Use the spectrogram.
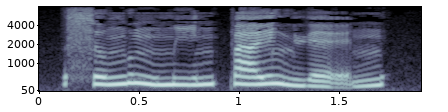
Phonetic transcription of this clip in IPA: s ɤ˧˥ ŋ ʊ˥˩ ŋ m i˧˥ n p a˧˥ ɪ̯ l ɥ ɛ̰˨˩˦ n

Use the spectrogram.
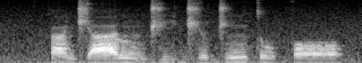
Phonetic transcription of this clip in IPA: k ã˧ d͡ʒ aː˨˦ l ũ˧ d͡ʒ i˦ d͡ʒ ə˨ d͡ʒ ĩ˦ t o˧ k ɔ˧

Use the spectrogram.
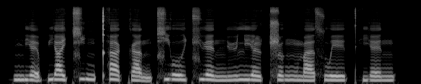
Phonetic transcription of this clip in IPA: n̪ j ɛ̰˨˩ p j ä˥˧ t͡ɕ i˥˧ ŋ t̪ʰ ä˥˩ k a̰˨˩ n t͡ɕ j o˥˧ ʊ̯ t͡ɕ ɥ ɛ˥˩ n̪ y˧˥ l j ɛ˥˩ ʈ͡ʂ ɤ˥ ŋ m ä˧˥ s w e˥ ɪ̯ t̪ʰ j ɛ˥ n

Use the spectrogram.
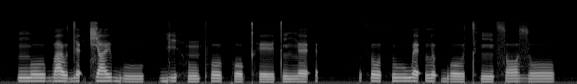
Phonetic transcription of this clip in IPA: ŋ o˦ ʊ̯ b a˦˨ ʊ̯ d ɛ˦ ʔ t͡ɕ a˦ ɪ̯ b u˨ | ɡ i˦˨ h ũ˨ pʰ o˦˨ ʊ̯ k o˨ kʰ e˨ ɪ̯ t ĩ˦˨ ŋ ɛ˦ ʔ | θ o˦˨ θ u˦ w ɛ˦ ʔ l ʊ˦ ʔ b o˨ ʊ̯ tʰ ĩ˨ s ɔ˦ z o˦

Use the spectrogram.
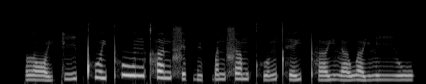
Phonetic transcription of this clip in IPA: l ɔː˨˩ j k iː˨˥ p̚ kʷʰ ɐ˥ j pʰ uː˥ n kʰ ɐ˧ n s ɪ˨ k̚ yː˨ p̚ ɐ˥ n s ɐ˥ m kʷʰ ɐ˨˥ ŋ t̪ʰ e˨˥ j pʰ ɐ˨˧ j l ɐ˨˧ w ɐ˨˧ j l iː˧ w

